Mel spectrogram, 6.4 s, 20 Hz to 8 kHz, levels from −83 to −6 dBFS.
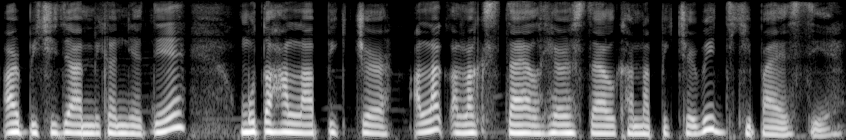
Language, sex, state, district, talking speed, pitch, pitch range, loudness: Nagamese, female, Nagaland, Dimapur, 190 wpm, 180 Hz, 165-190 Hz, -16 LUFS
